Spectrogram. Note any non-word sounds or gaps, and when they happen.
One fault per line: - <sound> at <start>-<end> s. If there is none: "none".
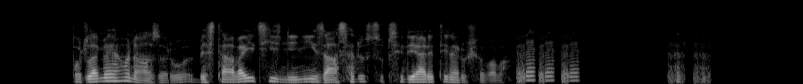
- laugh at 5.2-5.8 s
- laugh at 6.7-7.1 s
